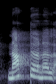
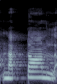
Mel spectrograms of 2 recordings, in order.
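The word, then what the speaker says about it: nocturnal: இந்த வார்த்தையை நம்ம பார்த்ததுமே நாக்டர்னல் அப்படின்னு படிப்போம். ஆனால் கரெக்டான ப்ரொனவுன்சியேஷன் பார்த்தீங்கன்னா நக்டானல் அப்படின்னு படிக்கணும்.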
